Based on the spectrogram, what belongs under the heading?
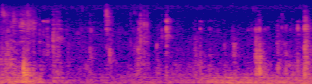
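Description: Faint close-miked chewing of a mouthful of pizza, with small wet mouth clicks and smacks scattered through, the loudest about half a second in.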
